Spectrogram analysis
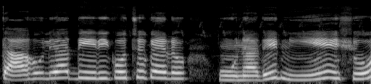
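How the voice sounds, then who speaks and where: A woman voicing a calm, agreeable middle-aged village mother in a cartoon fairy tale, speaking in a slow, measured way. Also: sits high, no room sound, pitched below the performer's own voice. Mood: pleased, agreeable.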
